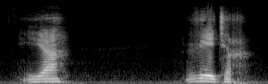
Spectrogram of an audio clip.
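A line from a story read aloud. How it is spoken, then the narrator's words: Trembling voice. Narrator (Russian): дрожащим голосом начала Лиза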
